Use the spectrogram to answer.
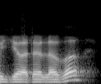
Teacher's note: मतलब जिह्वा मुख के भाग को स्पर्श तो करेगी लेकिन पूरा स्पर्श नहीं करेगी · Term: अंतस्थ व्यंजन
